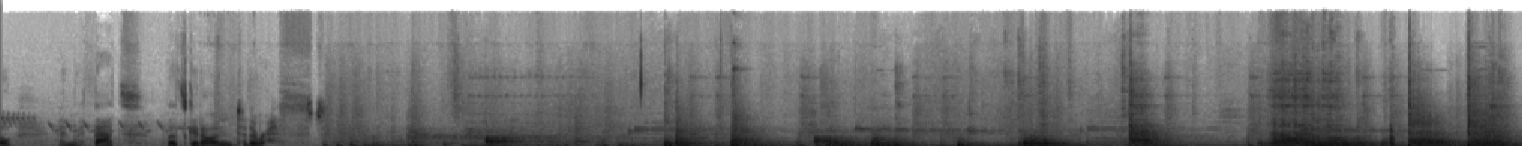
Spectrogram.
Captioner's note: agressive kicking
